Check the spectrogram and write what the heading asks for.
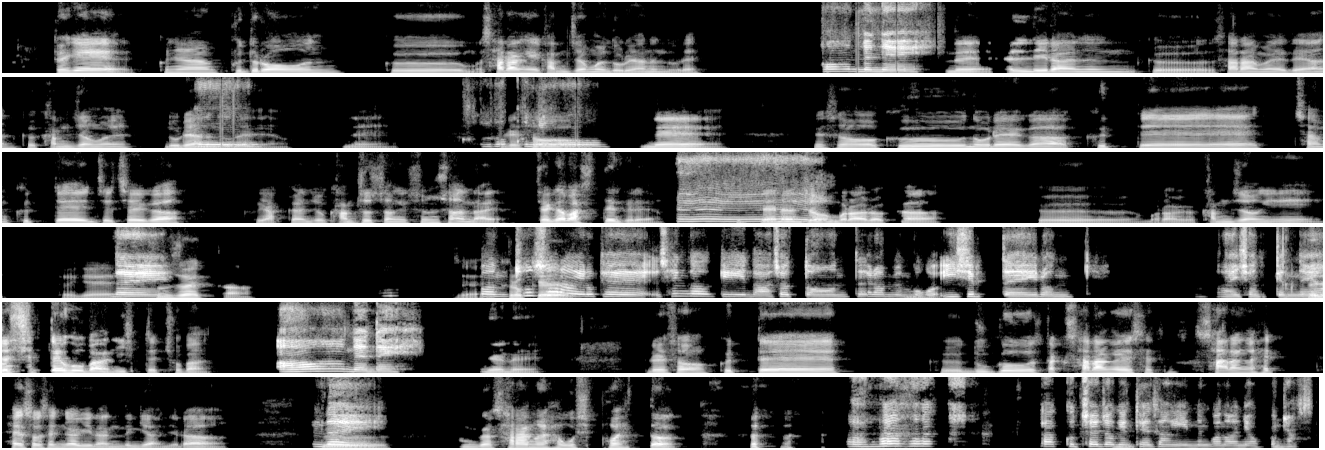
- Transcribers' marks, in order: other background noise; laugh; laughing while speaking: "아니었군요"
- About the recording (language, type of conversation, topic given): Korean, podcast, 어떤 음악을 들으면 옛사랑이 생각나나요?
